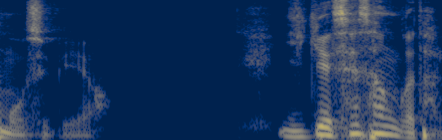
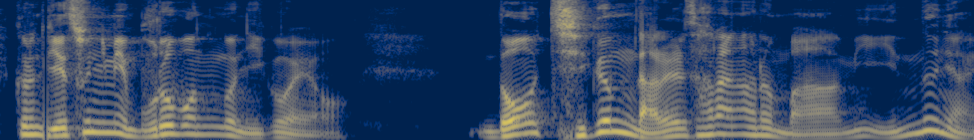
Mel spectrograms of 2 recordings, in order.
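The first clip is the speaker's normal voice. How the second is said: louder, higher fervent sermon; preaching; 4 semitones higher, 5 dB louder than usual. Acted. Pastor confronting the congregation's shame, fervent preaching. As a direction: build to the question with conviction.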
